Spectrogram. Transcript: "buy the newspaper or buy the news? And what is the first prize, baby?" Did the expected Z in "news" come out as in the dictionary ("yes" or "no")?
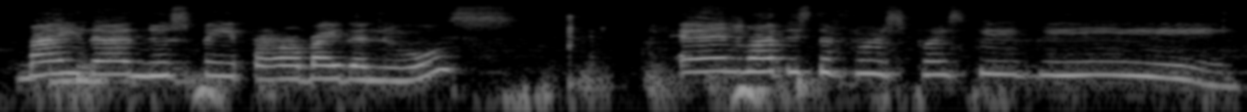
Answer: no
